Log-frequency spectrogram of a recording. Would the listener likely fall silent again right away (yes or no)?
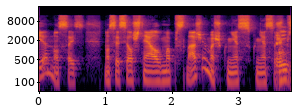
no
